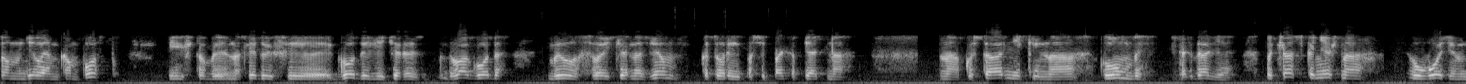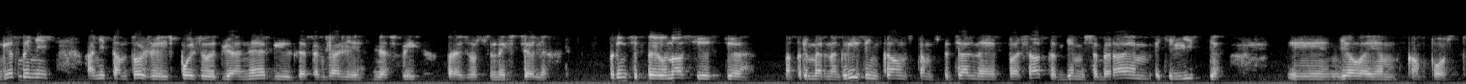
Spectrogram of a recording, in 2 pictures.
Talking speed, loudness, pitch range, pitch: 125 wpm, -20 LUFS, 125-145 Hz, 135 Hz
